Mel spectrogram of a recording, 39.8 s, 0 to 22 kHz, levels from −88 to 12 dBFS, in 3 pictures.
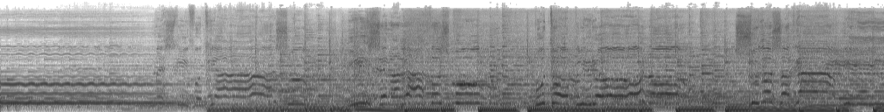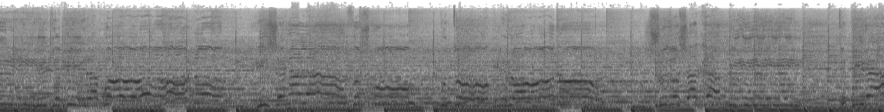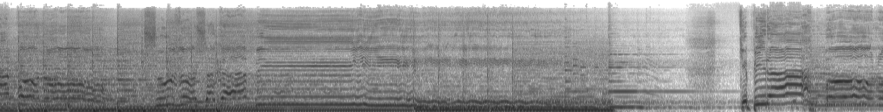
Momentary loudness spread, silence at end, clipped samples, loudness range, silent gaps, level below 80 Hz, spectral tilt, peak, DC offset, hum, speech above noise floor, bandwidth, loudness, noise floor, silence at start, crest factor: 6 LU; 0 s; under 0.1%; 5 LU; none; -16 dBFS; -4.5 dB/octave; 0 dBFS; under 0.1%; none; 22 dB; 18.5 kHz; -11 LUFS; -33 dBFS; 0 s; 10 dB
